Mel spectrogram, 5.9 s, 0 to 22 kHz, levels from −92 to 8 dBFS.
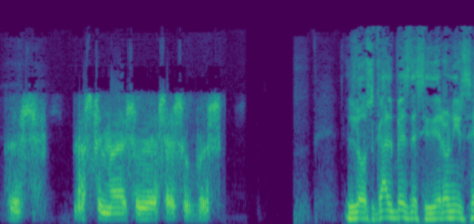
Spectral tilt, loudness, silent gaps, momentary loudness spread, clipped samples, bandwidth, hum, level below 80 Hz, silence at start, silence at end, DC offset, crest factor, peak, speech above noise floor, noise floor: -4 dB/octave; -17 LUFS; none; 7 LU; under 0.1%; 13.5 kHz; none; -50 dBFS; 0.05 s; 0 s; under 0.1%; 16 dB; -2 dBFS; 61 dB; -78 dBFS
